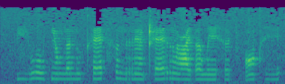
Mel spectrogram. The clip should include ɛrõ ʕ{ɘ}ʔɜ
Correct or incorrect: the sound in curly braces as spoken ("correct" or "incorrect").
incorrect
